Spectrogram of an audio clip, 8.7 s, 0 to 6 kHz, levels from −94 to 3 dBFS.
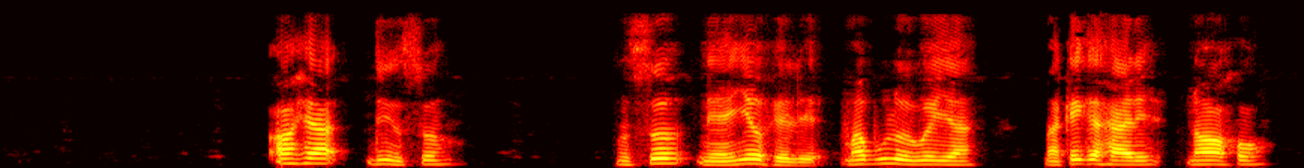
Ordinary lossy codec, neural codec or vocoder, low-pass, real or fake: AAC, 32 kbps; none; 5.4 kHz; real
